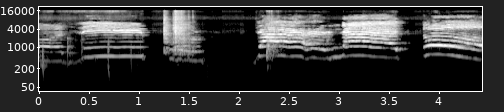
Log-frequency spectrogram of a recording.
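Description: A child singing in a high voice, several short held notes in separate phrases, with a brief breathy hiss between them about a second and a half in.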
